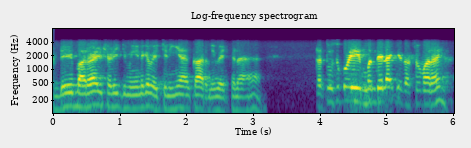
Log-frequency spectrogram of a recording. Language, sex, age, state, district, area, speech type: Dogri, male, 18-30, Jammu and Kashmir, Kathua, rural, conversation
